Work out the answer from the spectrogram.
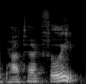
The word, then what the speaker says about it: Patek Philippe: And the same thing like yes, I know when you call them up they will say thank you for calling Patek Philippe.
